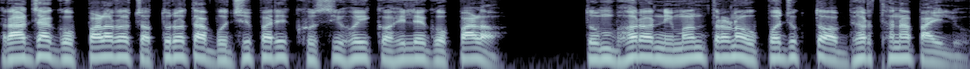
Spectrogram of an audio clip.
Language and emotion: Odia, neutral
